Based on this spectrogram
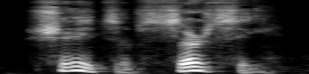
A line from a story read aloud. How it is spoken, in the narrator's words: he muttered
